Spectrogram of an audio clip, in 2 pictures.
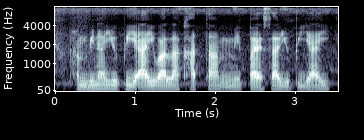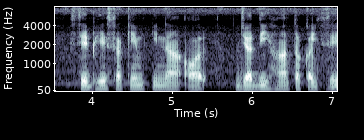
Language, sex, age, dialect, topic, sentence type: Bhojpuri, male, 18-24, Southern / Standard, banking, question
